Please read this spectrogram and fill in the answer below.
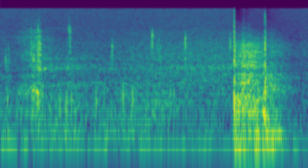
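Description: Rhubarb simmering in sugar syrup in a copper pot, with a scatter of small popping bubbles over a steady low hum. A louder knock comes near the end.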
